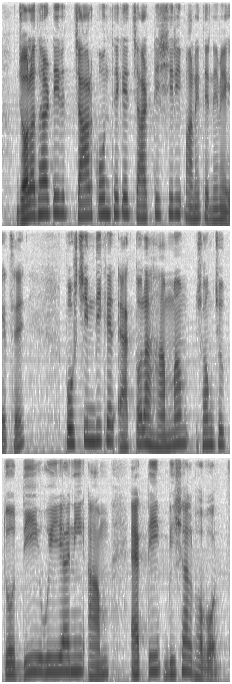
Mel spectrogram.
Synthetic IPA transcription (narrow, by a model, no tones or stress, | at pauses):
d͡ʑɔlad̪ʱaɾʈiɾt͡ɕaɾkont̪ʰeket͡ɕaɾʈiʃiɾipanit̪enemeɡɛ̰t͡ɕʰe | poʃt͡ɕimd̪ikeɾɛk̚t̪ɔlaɦamːamʃɔŋd͡ʑuk̚t̪od̪iuijaniʔam | ɛ̰k̚ʈibiʃalbʱɔbo̰n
